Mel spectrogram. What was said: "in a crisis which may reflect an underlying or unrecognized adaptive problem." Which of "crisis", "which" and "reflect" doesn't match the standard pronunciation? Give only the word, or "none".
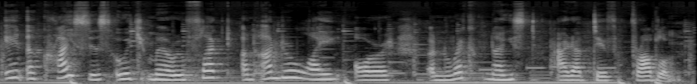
none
